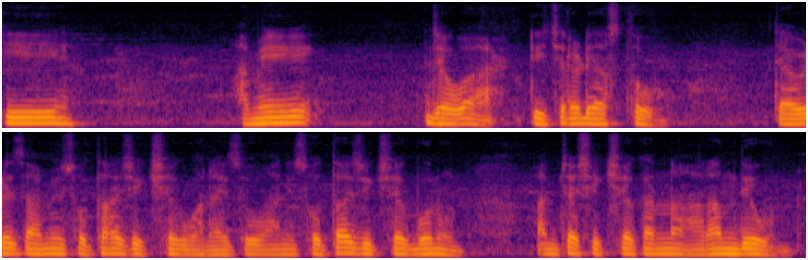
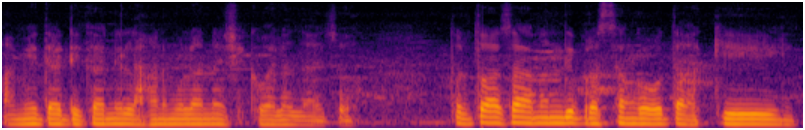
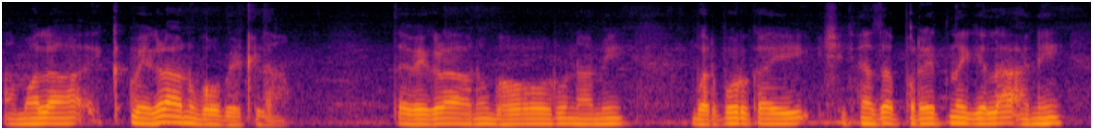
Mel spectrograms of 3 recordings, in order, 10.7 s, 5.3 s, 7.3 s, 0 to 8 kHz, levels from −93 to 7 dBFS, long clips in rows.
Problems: constant background noise, background conversations at intervals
